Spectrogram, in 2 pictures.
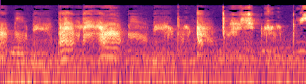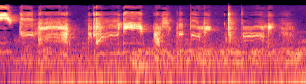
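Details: Parrot that talks and sings in Georgian, producing a rapid run of high, speech-like syllables with brief pauses and one sharp whistled note near the middle.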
